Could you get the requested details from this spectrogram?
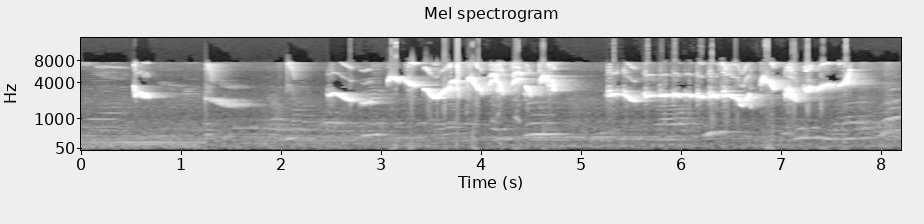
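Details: Singing Oriental magpie-robin, in the prized kacer style with rich fill, meant to make other birds respond; a few scattered whistles open, then long fast runs of warbled, rising-and-falling notes.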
